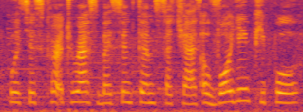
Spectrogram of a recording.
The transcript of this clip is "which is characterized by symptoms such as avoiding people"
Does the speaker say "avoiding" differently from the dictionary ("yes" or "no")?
no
